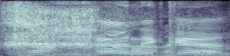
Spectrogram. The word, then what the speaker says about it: Chanukah: Well, if you want to pronounce it with the CH, you'd go like a chet sound. Like Chanukah.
